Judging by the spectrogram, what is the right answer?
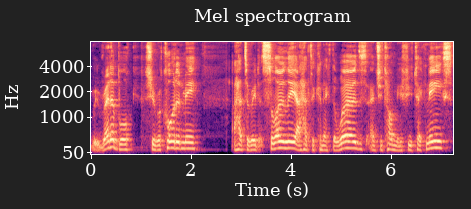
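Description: This man has a fairly high pitch, a dark, mellow tone and a somewhat breathy sound. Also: ordinary pitch variation, moderate pace. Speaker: podcast host. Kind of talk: solo monologue, personal story. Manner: reflective, motivational.

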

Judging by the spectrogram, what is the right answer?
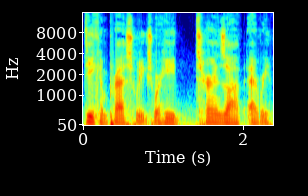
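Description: A man's voice with a dark, mellow tone. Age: 40s. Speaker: business podcast co-host. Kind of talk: casual chat. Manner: animated.

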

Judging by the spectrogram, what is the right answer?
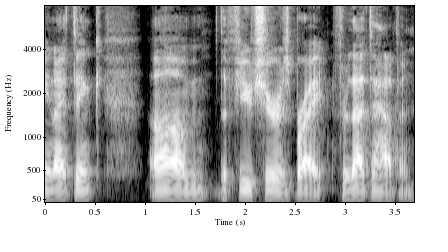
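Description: Speaking with an American accent, a man keeps a fairly low pitch and a monotone, flat intonation. The recording is very clean and the background silent. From Montana, Billings. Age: 50s. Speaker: motorcycle hill climb rider and announcer. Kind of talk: casual interview chat.

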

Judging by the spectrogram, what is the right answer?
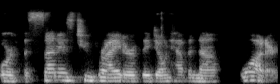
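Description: A woman speaks at a fairly quick pace in a very deep, low voice. It is somewhat breathy, with fairly even intonation. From rural US, farm. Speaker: biology professor. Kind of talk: interview.

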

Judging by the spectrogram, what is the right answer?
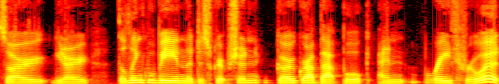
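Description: The speaker has an Australian accent, a moderate pace and fairly even intonation, on a very clean recording with a silent background. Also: woman, fairly low pitch for a woman. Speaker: podcast co-host. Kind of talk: casual conversational podcast discussion.

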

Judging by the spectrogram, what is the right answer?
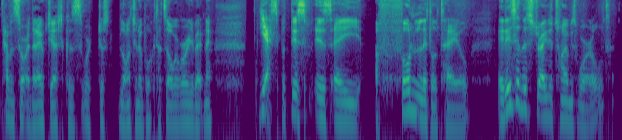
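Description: On a very clean recording with a silent background, a man talks at a fairly quick pace in a medium pitch, his somewhat breathy voice carrying lively intonation. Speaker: author and podcast host. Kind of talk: casual chat. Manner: chatty, jokey, rambling.

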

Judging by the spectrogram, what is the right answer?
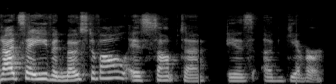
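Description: A woman's medium-pitched, plain, everyday voice with lively intonation, in a very clean recording with a silent background. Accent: American. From Alabama, US South (Montgomery). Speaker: podcast host. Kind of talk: video monologue recommending contacts. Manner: upbeat, casual.

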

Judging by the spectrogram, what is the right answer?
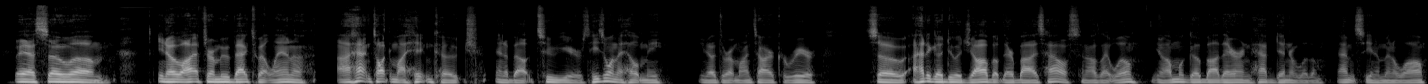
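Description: Very fast and with fairly even intonation, a man with a strong Southern US accent speaks at a fairly low pitch on a very clean recording with a silent background. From Georgia, US South. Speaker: company owner, former baseball player. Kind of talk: casual podcast interview.

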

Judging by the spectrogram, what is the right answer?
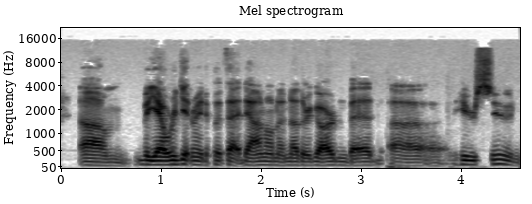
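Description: Against a quiet background, a man with an American accent and a plain, everyday voice speaks at a fairly quick pace, his pitch medium and his intonation fairly even. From US suburbia. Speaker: organic farmer. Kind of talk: casual interview. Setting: remote video call.

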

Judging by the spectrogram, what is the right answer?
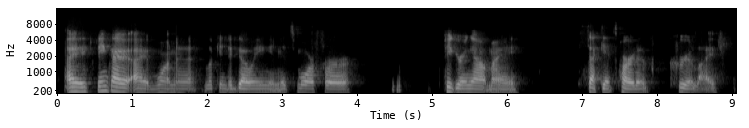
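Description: A woman with a Californian accent speaks at a very slow pace, leaving long, frequent pauses. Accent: Californian American. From Los Angeles, US. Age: 50s. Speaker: fashion executive. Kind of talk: casual chat.

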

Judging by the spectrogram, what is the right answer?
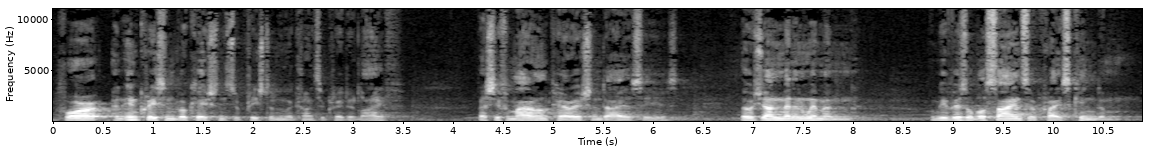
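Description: This man has an ordinary speaking voice at a medium pitch, talking at a moderate pace with fairly even intonation. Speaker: parish priest. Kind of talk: liturgy, leading prayers. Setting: church.

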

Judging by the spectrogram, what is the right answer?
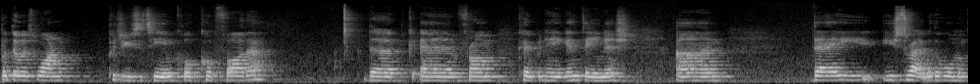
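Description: Over noticeable background noise, a woman with a Liverpool accent talks at a moderate pace and a medium pitch. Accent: Scouse. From Liverpool, England. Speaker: singer-songwriter and footballer. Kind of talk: interview. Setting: festival venue. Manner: animated.

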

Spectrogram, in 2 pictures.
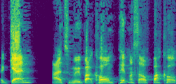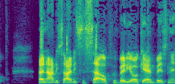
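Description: A man with an English accent speaks at a fairly quick pace in a fairly high pitch with ordinary pitch variation, recorded dry and close with no echo against a quiet background. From England. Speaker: psychologist and well-being coach. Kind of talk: interview.

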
